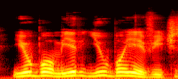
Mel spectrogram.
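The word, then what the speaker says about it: Ljubomir Ljubojević: Muito obrigado, Vitor Viola, um amigo meu, rapaz de cultura ímpar aí, e me ensinou a pronunciar corretamente o nome aí do jogador sérvio Lyubomir Lyuboyevich.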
